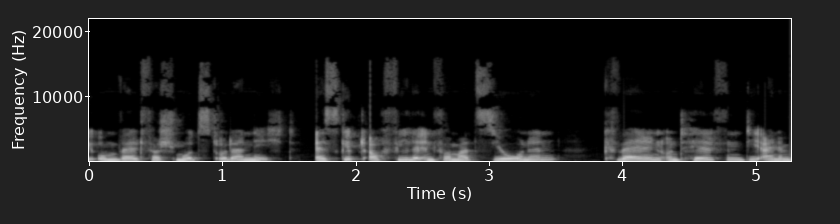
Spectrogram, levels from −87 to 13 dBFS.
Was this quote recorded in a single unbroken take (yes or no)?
no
